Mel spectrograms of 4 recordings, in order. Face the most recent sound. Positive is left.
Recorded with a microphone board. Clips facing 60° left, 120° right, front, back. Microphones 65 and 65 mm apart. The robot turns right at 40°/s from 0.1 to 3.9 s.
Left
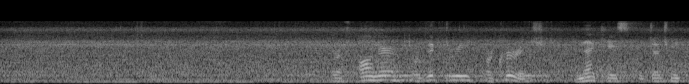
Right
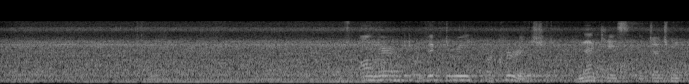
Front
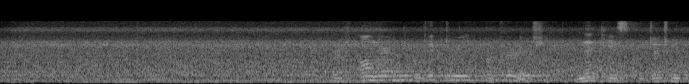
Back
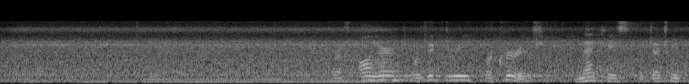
turn(degrees=125)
